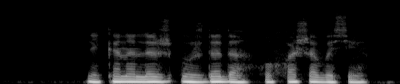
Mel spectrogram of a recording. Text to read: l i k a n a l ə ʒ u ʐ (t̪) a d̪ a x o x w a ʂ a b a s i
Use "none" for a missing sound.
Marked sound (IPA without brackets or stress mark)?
d̪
